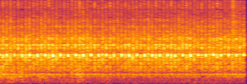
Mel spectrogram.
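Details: Isuzu Panther diesel, hot, idling after repair: quick, even clatter with no misses or stumbles. Dipstick smoke has almost gone and there is no pressure; the repair is finished, with only a test drive left.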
